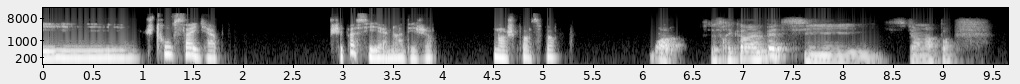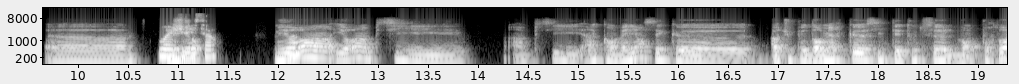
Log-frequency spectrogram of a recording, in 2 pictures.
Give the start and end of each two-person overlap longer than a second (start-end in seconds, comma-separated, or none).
none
